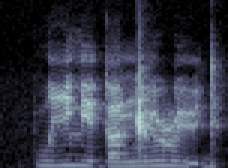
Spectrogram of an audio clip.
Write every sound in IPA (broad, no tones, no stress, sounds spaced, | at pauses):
k w i lʲ e ɡ a ŋ͡ǁ y ɭ y d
